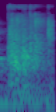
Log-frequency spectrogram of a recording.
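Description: A single sharp hand clap from a classroom clapping game, close and fairly loud, ringing briefly in the room with no talk over it.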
